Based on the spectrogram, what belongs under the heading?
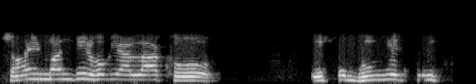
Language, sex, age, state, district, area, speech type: Hindi, male, 60+, Bihar, Begusarai, rural, conversation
